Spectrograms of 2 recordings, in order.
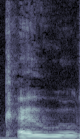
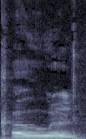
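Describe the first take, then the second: First: It is said in a non-American accent. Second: It is said in an American accent.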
